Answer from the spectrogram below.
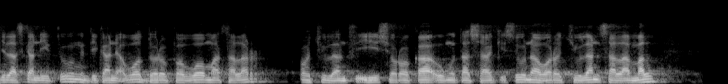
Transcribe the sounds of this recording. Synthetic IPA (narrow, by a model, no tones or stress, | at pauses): d͡ʒəlaskanit̪uŋənd̪ikaneʔa̰wɔd̪ɔɾɔb̥a̤wɔmasalar | rɔd̥ʒ̥ulanfiɦiʃɔɾɔkaʔumut̪asakisunawaɾɔd̥ʒ̥ṳlansalamal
